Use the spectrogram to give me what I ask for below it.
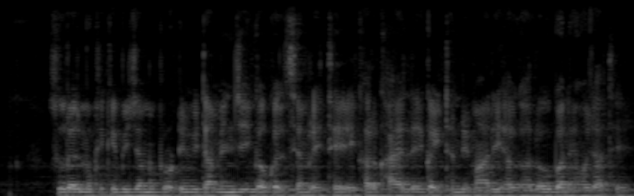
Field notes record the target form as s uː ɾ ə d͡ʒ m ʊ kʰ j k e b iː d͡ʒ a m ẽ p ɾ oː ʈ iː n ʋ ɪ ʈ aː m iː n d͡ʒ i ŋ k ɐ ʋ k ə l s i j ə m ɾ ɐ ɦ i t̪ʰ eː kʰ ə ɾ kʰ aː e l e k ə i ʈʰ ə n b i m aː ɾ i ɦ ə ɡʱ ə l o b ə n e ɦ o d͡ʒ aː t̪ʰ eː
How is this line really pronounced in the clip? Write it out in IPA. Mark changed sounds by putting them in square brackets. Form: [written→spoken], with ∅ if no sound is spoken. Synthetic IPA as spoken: s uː ɾ ə d͡ʒ m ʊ kʰ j k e b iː d͡ʒ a m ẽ p ɾ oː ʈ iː n ʋ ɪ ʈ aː m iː n d͡ʒ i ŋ k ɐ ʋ k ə l s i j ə m ɾ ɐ ɦ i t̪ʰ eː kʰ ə ɾ kʰ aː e l e k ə i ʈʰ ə n b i m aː ɾ i ɦ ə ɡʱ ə l o b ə n e ɦ o d͡ʒ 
